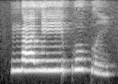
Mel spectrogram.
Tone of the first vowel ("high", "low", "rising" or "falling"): high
